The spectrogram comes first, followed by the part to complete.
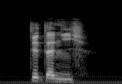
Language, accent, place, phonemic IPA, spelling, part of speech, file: French, France, Lyon, /te.ta.ni/, tétanie, noun, LL-Q150 (fra)-tétanie.wav
- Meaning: tetany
